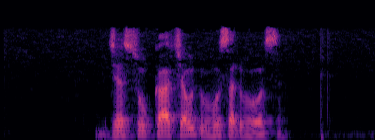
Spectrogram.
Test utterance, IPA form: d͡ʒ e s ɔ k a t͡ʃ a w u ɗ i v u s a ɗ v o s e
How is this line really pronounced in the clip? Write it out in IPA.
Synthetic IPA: d͡ʒ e s u k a t͡ʃ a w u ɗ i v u s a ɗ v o s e

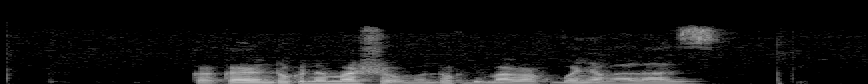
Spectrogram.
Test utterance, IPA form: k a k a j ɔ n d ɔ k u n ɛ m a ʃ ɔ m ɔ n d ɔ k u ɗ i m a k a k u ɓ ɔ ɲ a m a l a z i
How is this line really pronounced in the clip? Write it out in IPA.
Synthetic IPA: k a k a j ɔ n d ɔ k u n ɛ m a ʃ ɔ m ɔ n d ɔ k u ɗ i m a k a k u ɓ ɔ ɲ a m a l a z i

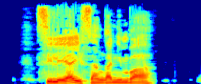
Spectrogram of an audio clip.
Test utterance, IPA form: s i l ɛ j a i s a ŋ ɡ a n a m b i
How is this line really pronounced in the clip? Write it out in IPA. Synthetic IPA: s i l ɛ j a i s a ŋ ɡ a n i m b a

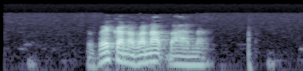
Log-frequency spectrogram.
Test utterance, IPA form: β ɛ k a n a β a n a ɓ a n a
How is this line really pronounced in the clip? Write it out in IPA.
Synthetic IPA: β ɛ k a n a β a n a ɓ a n a

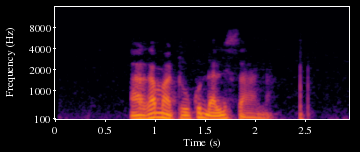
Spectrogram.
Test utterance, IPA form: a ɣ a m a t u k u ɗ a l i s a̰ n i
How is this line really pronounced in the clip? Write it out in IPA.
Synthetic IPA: a ɣ a m a t u k u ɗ a l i s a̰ n a

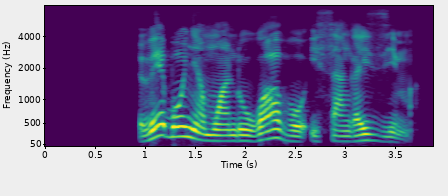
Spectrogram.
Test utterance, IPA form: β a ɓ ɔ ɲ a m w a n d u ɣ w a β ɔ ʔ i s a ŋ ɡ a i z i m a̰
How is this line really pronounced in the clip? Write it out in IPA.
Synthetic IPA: β ɛ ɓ ɔ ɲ a m w a n d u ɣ w a β ɔ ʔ i s a ŋ ɡ a i z i m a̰

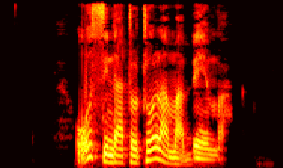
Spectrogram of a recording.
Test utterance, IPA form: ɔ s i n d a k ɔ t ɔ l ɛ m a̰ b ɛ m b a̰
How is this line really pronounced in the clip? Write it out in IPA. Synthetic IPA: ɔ s i n d a t ɔ t ɔ l a m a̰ b ɛ m b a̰

